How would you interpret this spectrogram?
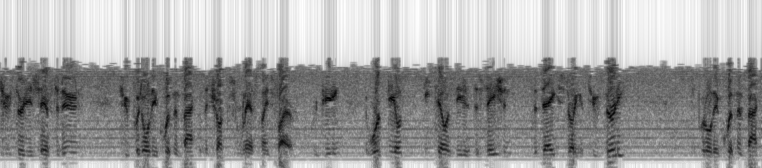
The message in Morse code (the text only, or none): none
